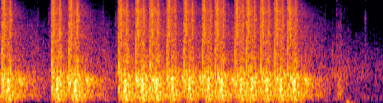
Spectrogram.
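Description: Sustained machine gun bursts from a modded weapon in the video game Arma Reforger, loud and rapid, with a brief pause after the opening burst and then a long continuous string of shots that trails off at the end.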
